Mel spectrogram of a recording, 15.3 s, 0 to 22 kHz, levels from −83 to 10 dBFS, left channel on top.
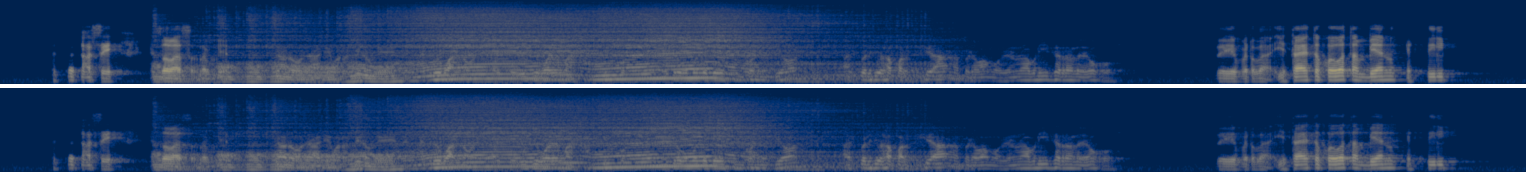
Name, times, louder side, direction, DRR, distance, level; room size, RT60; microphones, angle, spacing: voice 1, 0.8-1.1 1.6-2.3 12.2-14.0 14.3-14.4, left 5 dB, 80° left, 0.5 m, -32 dB
Engine / Sawing, 1.5-9.8, left 2 dB, 5° left, 1.0 m, -41 dB
voice 2, 2.7-8.1 8.4-11.2, right 1 dB, 20° right, 0.7 m, -44 dB
20.5 x 11.5 x 3.8 m
head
